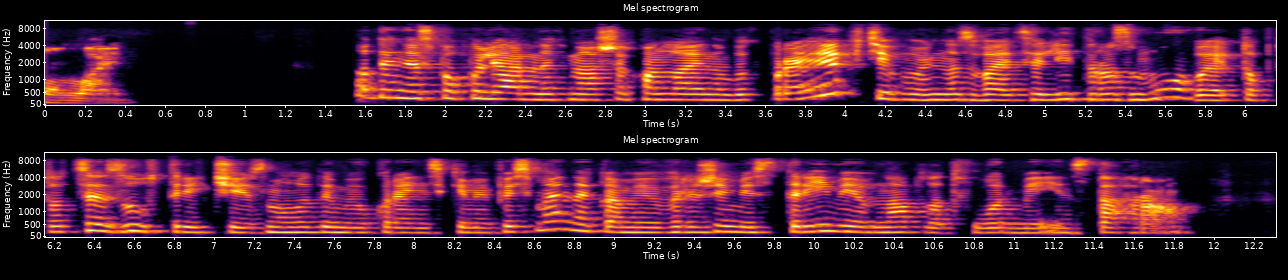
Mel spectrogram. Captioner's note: foreign language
